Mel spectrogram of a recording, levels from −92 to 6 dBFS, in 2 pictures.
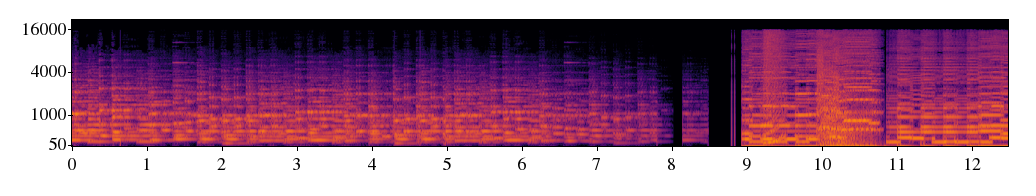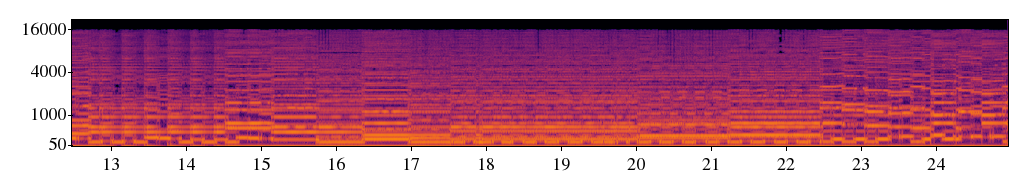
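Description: From 0.65 s to the end, a channel delay causes doubling. One channel runs 40 ms behind the other. The two are then summed to mono. At 40 ms the late copy does not blend in. It sits just behind the original as a tight slap at equal level. Every onset sounds twice, giving the sound a thick, stuttering edge.

Frames out of order then appear five times. They occur at 4.31 to 4.99 s, 7.81 to 8.49 s, 17.54 to 18.22 s, 19.58 to 19.93 s and 23.94 to 24.62 s. In each, two adjacent blocks play in swapped order. Most blocks are about 341 ms each, which fits runs of four frames. The event at 19.58 s swaps shorter blocks of about 171 ms. Each stretch sounds like a garbled flutter. Nothing goes missing. The order is simply scrambled.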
